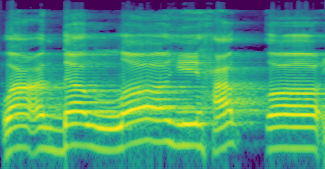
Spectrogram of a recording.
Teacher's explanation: ini juga Mad iwad lafadz Allahnya ini Abdul jalalah yang tafkhim karena sebelumnya ada fathah maka lamnya disebut lam yang tafkhim atau kita tebalkan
